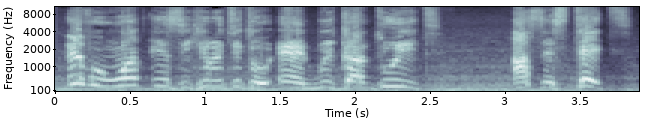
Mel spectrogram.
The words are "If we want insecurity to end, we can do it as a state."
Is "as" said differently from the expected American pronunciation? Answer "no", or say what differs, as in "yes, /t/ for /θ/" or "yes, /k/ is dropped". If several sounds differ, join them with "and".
yes, /s/ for /z/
